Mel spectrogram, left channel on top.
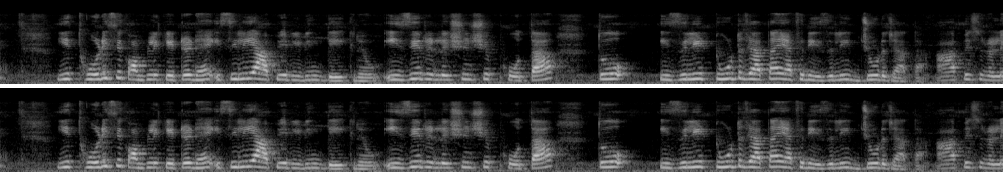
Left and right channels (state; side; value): identical; both; correlation 1.00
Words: ये थोड़ी सी कॉम्प्लिकेटेड है, इसीलिए आप ये रीडिंग देख रहे हो। इजी रिलेशनशिप होता तो इजीली टूट जाता है या फिर इजीली जुड़ जाता है। आप इस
